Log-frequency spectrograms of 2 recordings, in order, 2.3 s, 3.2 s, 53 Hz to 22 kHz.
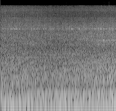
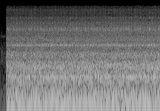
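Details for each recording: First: Infiniti G35/G37 VQ V6 with aftermarket lightweight crank pulley, at idle: steady idle with a coarse loud rumbling drone and rattle underneath; owner dislikes the noise and is replacing it with a damper-type pulley. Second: Infiniti G35/G37 after swapping a loud lightweight crank pulley for a damper-type pulley: steady even idle, smooth low rumble, no knocking, ticking or shaking.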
